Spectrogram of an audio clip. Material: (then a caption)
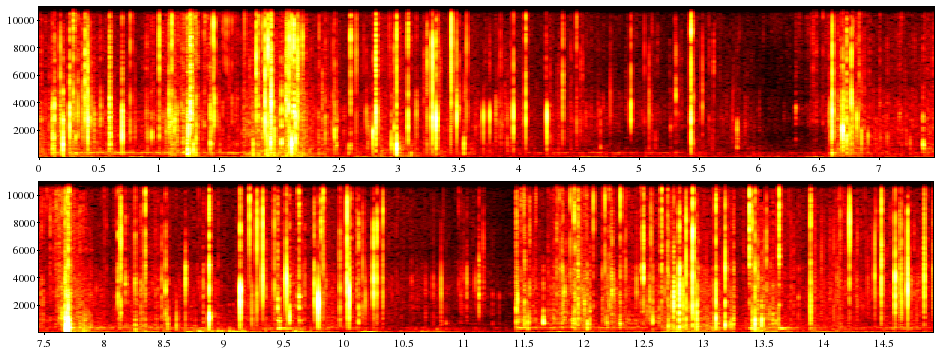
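Plastic, foam. A clear plastic bag full of tiny white foam beads is held in one hand and squeezed and crinkled with the thumb and fingers. Dense, bright crinkling and crunching rustles come in bursts, with a few quieter gaps between the handlings.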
